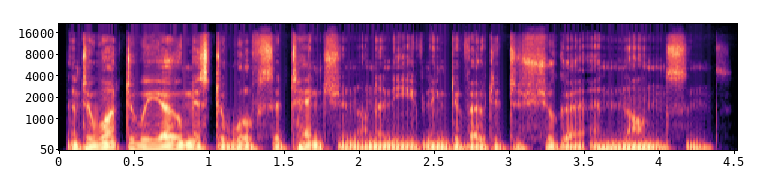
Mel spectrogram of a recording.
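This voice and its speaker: Suave, deep sardonic society gentleman voiced by a man. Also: fairly quick, no echo, studio quality. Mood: arch, amused. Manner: polished, arch, condescending.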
